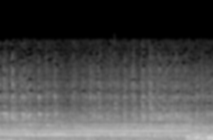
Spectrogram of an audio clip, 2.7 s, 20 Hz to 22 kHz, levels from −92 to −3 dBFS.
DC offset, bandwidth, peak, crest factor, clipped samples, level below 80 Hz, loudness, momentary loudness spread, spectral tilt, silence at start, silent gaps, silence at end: under 0.1%; 14 kHz; -6 dBFS; 14 dB; under 0.1%; -30 dBFS; -21 LUFS; 1 LU; -3.5 dB/octave; 0 s; none; 0 s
